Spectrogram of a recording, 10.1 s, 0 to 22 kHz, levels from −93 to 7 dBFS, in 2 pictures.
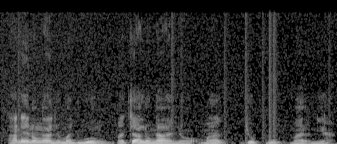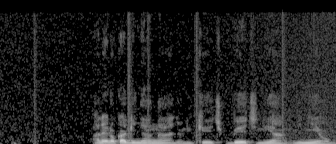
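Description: A speech recording whose noise reduction was pushed far too hard throughout: the processor cuts individual frequency bands whenever they approach its noise estimate, removing quiet vocal detail too. The background drops away and breaks up into twinkling artefacts.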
